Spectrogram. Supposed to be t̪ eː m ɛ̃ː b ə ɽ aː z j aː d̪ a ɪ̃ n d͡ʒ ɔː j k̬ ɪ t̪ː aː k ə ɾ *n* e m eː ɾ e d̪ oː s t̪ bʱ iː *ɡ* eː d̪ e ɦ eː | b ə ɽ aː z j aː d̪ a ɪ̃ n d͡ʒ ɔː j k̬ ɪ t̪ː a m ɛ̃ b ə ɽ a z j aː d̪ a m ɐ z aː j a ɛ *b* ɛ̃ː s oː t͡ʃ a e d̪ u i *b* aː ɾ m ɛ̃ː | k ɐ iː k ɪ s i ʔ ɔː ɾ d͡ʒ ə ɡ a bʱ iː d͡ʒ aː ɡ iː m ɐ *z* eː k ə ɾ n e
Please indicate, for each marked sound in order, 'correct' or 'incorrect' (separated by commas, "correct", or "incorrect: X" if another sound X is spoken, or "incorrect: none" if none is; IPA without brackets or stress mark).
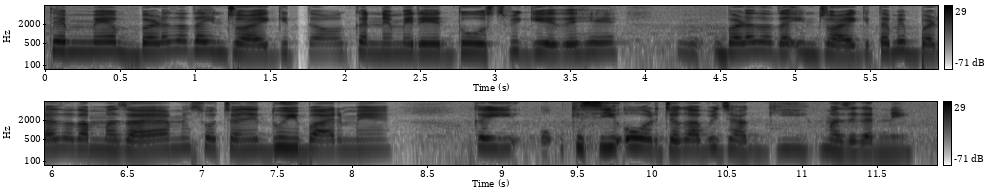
correct, correct, incorrect: m, correct, correct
